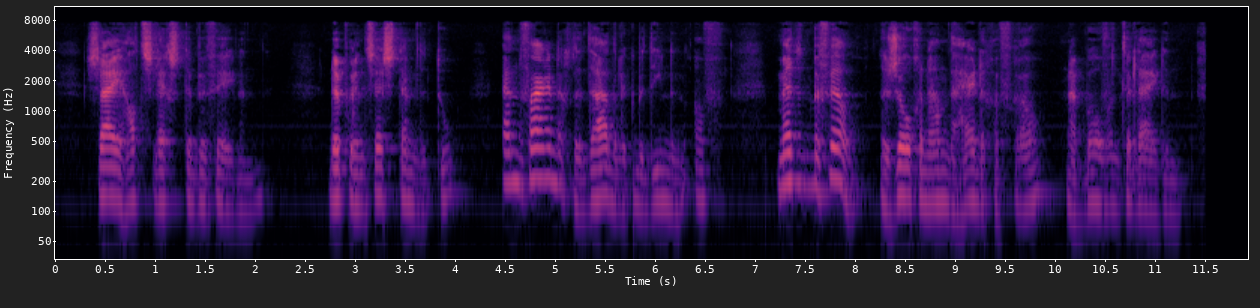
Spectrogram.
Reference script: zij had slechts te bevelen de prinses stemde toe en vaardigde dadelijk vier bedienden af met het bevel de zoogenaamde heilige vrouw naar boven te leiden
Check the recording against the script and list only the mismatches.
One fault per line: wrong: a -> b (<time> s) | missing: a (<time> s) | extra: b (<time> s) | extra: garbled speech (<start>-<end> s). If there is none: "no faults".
missing: vier (5.8 s)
